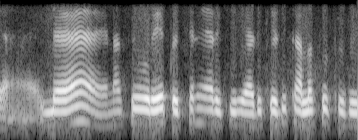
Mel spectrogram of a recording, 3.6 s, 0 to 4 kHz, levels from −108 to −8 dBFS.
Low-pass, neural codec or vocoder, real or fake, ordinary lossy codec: 3.6 kHz; none; real; none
